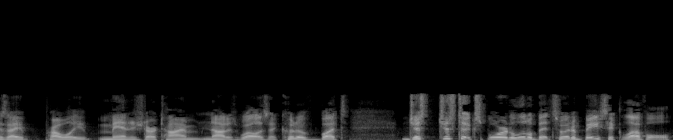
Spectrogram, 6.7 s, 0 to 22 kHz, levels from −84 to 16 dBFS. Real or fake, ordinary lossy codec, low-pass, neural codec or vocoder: real; MP3, 32 kbps; 7.2 kHz; none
